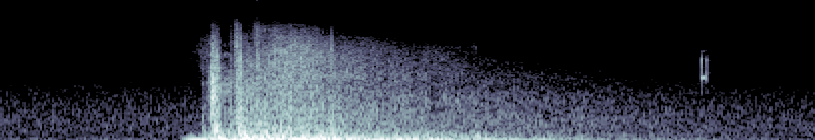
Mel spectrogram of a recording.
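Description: A tank cannon fires with a loud boom that slowly rumbles away.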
